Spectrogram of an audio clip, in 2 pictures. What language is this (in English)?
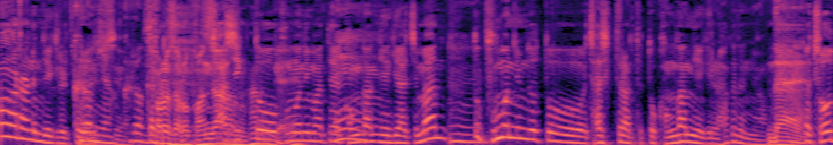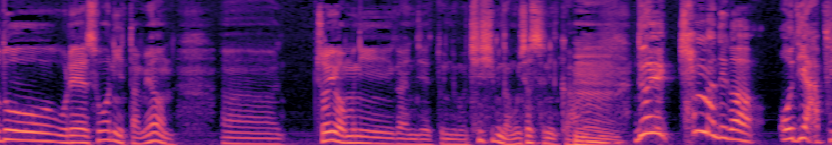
Korean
